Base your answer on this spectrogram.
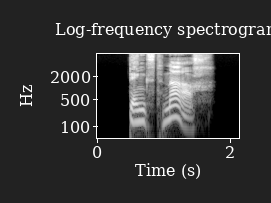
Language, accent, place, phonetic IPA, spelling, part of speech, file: German, Germany, Berlin, [ˌdɛŋkst ˈnaːx], denkst nach, verb, De-denkst nach.ogg
- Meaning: second-person singular present of nachdenken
